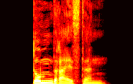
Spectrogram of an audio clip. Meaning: inflection of dummdreist: 1. strong genitive masculine/neuter singular 2. weak/mixed genitive/dative all-gender singular 3. strong/weak/mixed accusative masculine singular 4. strong dative plural
- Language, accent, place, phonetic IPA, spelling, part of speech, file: German, Germany, Berlin, [ˈdʊmˌdʁaɪ̯stn̩], dummdreisten, adjective, De-dummdreisten.ogg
